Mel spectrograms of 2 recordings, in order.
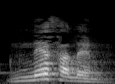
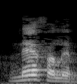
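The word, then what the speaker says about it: nephilim: es la palabra hebrea nefalem n e p h i l i m nefalem ph en inglés se pronuncia como F nefalem de ahí viene la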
